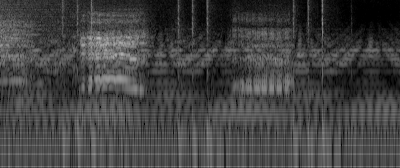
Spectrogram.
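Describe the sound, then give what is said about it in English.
Sheep bleating within a song, with two wavering, nasal bleats rising over steady musical backing and sharp percussive hits, loud and clear against the accompaniment. “It keeps bleating, love. It keeps bleating. It keeps bleating, love.”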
